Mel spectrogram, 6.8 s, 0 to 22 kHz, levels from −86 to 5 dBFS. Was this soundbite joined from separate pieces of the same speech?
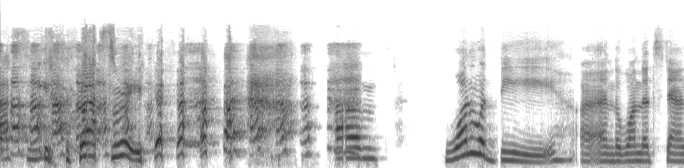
yes; 1 cut; at 5.0 s

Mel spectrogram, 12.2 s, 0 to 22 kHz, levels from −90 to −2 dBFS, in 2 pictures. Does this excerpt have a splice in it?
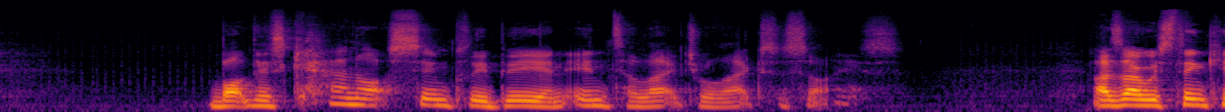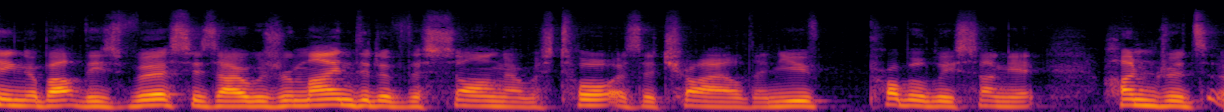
no; 0 cuts

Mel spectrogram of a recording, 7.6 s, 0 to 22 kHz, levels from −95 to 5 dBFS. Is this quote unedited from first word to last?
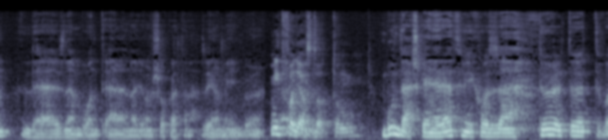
yes; 0 cuts

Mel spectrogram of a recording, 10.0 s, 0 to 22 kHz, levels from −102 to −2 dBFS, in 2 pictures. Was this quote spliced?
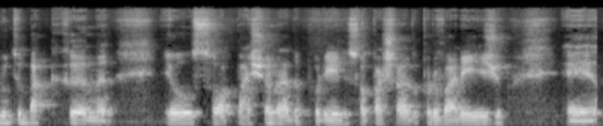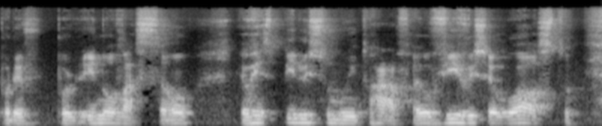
yes; 1 cut; at 5.0 s

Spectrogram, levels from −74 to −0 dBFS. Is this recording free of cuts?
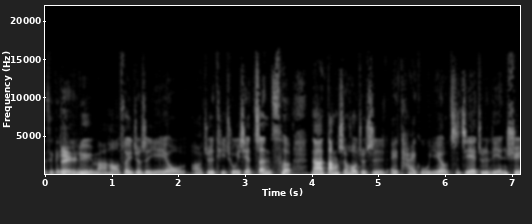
yes; 0 cuts

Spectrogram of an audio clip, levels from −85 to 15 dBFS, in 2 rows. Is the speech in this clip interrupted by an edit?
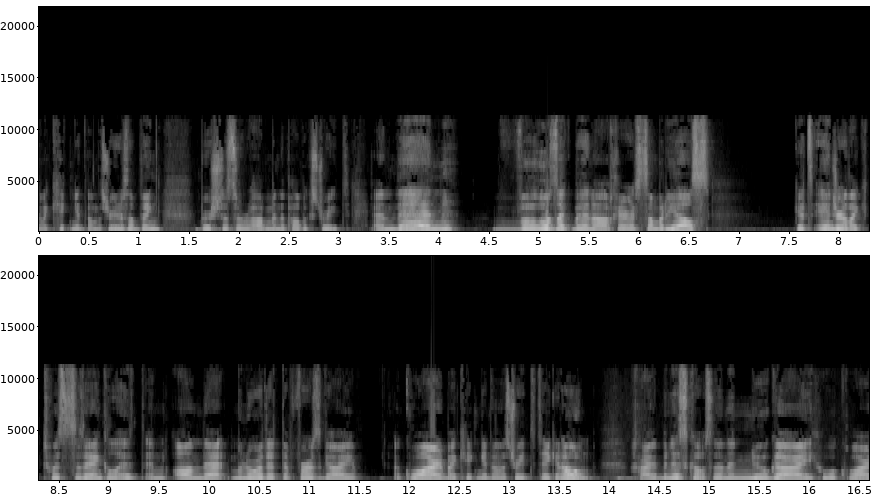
no; 0 cuts

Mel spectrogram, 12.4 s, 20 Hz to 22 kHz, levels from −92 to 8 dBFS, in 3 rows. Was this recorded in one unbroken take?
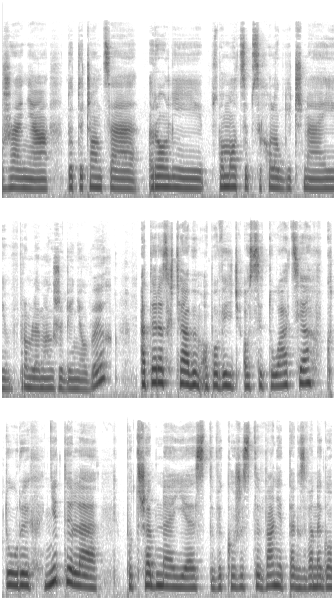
yes; 0 cuts

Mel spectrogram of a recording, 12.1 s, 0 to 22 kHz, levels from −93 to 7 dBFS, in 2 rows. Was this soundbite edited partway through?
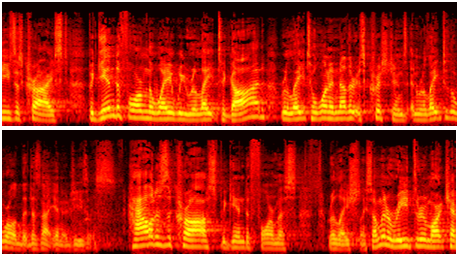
yes; 1 cut; at 7.7 s

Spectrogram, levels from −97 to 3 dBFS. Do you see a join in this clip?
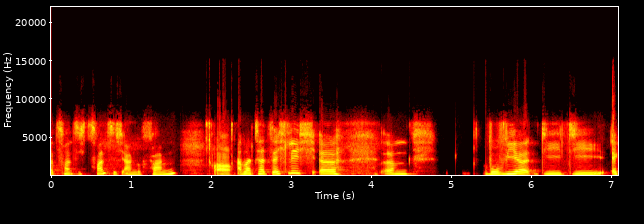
yes; 1 cut; at 4.1 s

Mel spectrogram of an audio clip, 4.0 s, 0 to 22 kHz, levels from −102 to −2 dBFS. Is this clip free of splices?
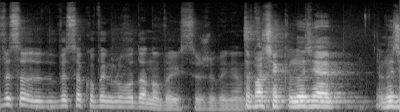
no; 1 cut; at 2.4 s

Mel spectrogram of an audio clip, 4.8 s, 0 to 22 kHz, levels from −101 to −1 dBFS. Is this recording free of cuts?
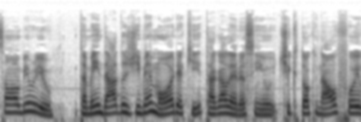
yes; 0 cuts

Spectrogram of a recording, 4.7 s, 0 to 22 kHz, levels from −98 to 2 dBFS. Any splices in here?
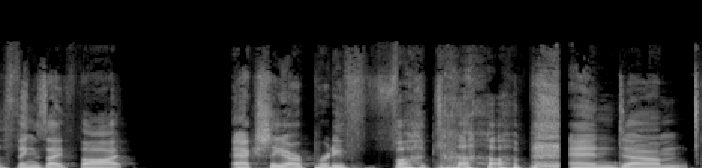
yes; 1 cut; at 3.7 s

